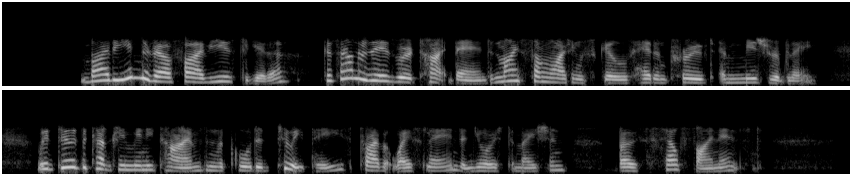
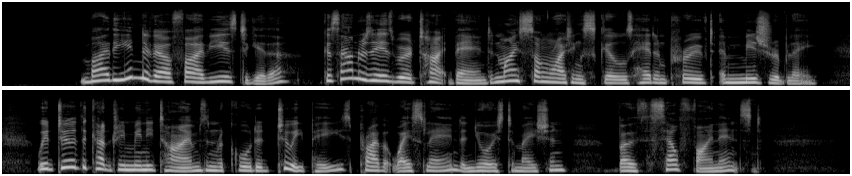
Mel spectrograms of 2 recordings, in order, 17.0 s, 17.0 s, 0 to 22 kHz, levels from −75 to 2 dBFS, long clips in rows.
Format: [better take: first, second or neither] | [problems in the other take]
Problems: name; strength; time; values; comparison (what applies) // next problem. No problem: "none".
second | phone-call audio; poor line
